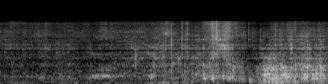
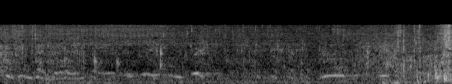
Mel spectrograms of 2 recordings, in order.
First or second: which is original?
second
